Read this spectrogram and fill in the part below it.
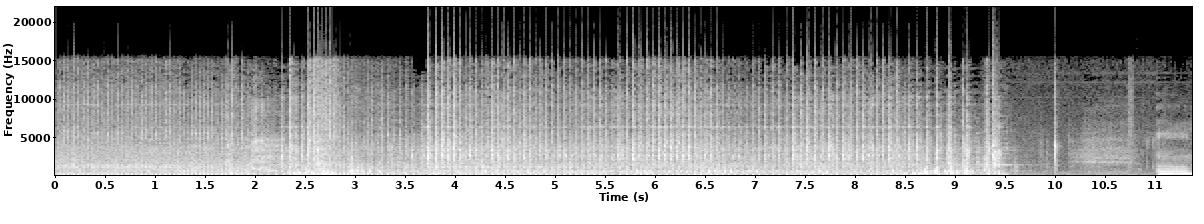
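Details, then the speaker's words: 5.5 HP Briggs & Stratton Intek, first start after carb clean, cold day about 27°F (-2.8°C): catches after a short pull into a quick, fairly even chug with no knocks or rattles, then shuts off. Normal running. "Yeah, it looks like I did a halfway decent job getting it running, which is a good thing."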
